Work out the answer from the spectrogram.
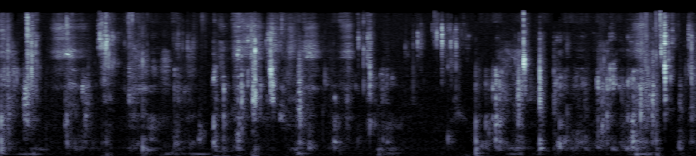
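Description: Close-miked wet chewing and lip smacking of saucy seafood-boil crab meat, with sucking of sauce-covered fingers: a string of quick, sticky clicks and smacks.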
